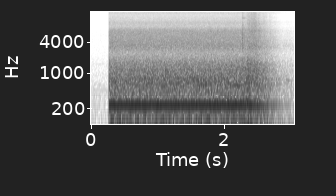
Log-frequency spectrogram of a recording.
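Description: Loud, steady fan rush over a strong constant hum, a noisy older condenser running, though no specific fault stands out. Cause suspected, not confirmed.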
